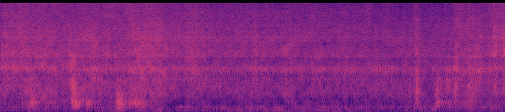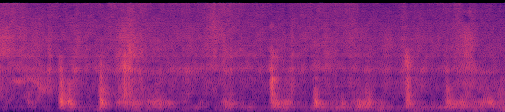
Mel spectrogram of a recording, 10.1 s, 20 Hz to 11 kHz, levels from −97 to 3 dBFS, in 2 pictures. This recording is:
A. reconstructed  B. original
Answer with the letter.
A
